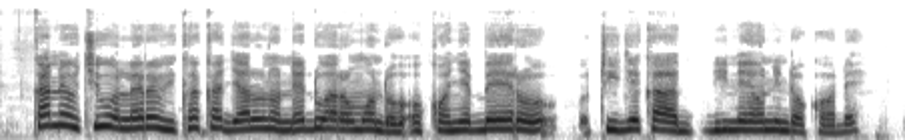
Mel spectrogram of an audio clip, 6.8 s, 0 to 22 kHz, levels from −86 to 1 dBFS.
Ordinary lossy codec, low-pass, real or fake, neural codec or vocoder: MP3, 64 kbps; 19.8 kHz; fake; vocoder, 44.1 kHz, 128 mel bands, Pupu-Vocoder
